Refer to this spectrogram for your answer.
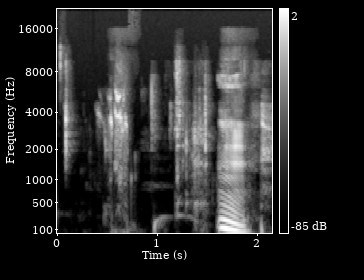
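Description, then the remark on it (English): Sipping of a 2017 yellow label Cabernet red wine: a few small wet lip clicks and mouth noises, then a louder, brief slurping draw with a voiced hum, with no talking. “Let's have a sip of this one.”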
